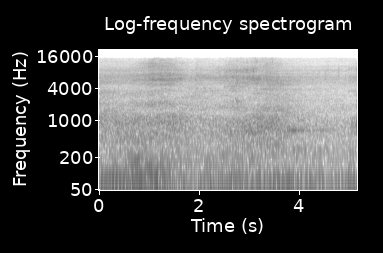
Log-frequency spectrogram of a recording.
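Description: Motorcycle engine running at low speed, a steady low drone that eases off slightly after the first second or so.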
